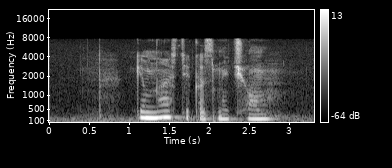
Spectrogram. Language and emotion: Russian, sad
